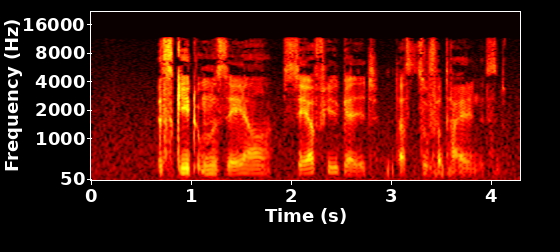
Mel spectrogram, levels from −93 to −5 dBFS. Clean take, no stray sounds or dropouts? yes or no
yes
